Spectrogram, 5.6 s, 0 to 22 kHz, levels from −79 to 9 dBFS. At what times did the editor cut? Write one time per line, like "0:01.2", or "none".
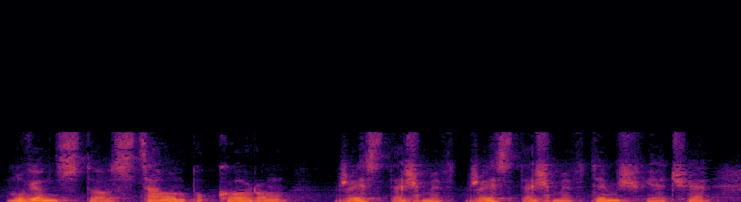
0:03.4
